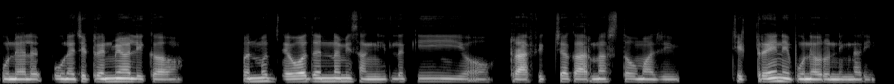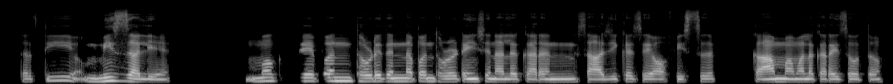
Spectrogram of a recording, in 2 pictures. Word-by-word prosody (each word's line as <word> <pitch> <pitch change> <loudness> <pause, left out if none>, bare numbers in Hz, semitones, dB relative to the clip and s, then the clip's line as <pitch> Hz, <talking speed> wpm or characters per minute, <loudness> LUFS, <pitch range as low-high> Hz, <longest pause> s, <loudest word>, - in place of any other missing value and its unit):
पुण्याला 245 -1 +3 0.2
पुण्याची 250 - +1
ट्रेन 135 0 +4
मिळाली 140 -2 +5
का?" 120 -1 -1 0.8
पण 140 - +1
मग 150 +1 +1
जेव्हा 130 +2 +4
त्यांना 145 0 +3
मी 145 0 +2
सांगितलं, 120 +1 -3
की 135 -2 -5
अ, 115 - -9 0.3
ट्रॅफिकच्या 125 +2 -1
कारणास्तव 125 +1 -2
माझी 120 -1 -3 0.6
जी - - -2 0.2
ट्रेन 145 +3 +5
आहे 140 - +5
पुण्यावरून 120 -1 +3
निघणारी 115 0 -3 0.5
तर 130 - -5
ती 180 -1 -3
मिस 155 +4 +1
झाली 125 -4 +3
आहे. 115 - -4 0.8
मग 160 +2 0 0.3
ते 155 0 +2
पण 160 -1 +3
थोडे 145 0 +2
त्यांना 145 -1 +2
पण 145 -1 +1
थोडं 130 +1 -1
टेन्शन 255 - +3
आलं 125 0 +2
कारण 120 +1 +1
साहजिकच 120 +2 -1
आहे, 125 -1 0
ऑफिसचं 125 +2 -5 0.4
काम 125 +2 +5
आम्हाला 125 0 +2
करायचं 125 0 -2
होतं. 120 -1 -4
130 Hz, 145 wpm, -23 LUFS, 120-145 Hz, 0.8 s, मिळाली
